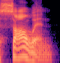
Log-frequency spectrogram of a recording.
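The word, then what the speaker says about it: Samhain: because that's that's how it's spelled but it's pronounced uh sawin which is how she pronounces it in the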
